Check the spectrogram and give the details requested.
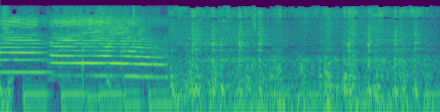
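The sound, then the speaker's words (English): A loud train horn blasts with a chord of sustained tones that drops slightly in pitch, then gives way to the rumble and rhythmic clatter of a passing train. “If we go to the train station.”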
